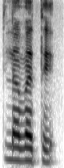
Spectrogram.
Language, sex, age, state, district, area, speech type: Sanskrit, female, 18-30, Karnataka, Shimoga, urban, read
